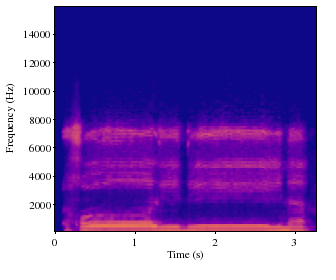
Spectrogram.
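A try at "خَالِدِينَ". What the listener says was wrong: Kh-nya kurang kotor. Khalidina. Khalidina.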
